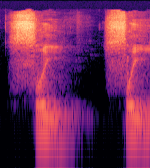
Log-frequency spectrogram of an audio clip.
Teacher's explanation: sin dan za dan shad ini sama memiliki sifat sofir. Apa sofir itu? Seperti suitan burung.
